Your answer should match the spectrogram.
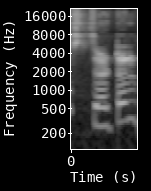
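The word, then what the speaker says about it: subtle: और इसको सटल पढ़ेंगे, बी यहाँ पे खामोश रहेगा, चुप रहेगा, इसकी आवाज़ नहीं आनी है।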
